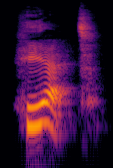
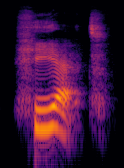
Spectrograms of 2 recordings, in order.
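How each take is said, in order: The two takes are said the same way.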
